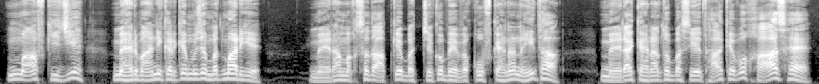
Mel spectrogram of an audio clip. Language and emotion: Urdu, fearful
